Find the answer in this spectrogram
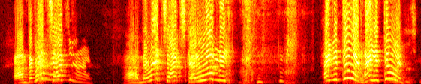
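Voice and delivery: very high, squeaky, sing-song puppet voice. Joking about starting the episode with Baby Sinclair voices; Baby Sinclair voice. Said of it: "This sounds like Elmo".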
